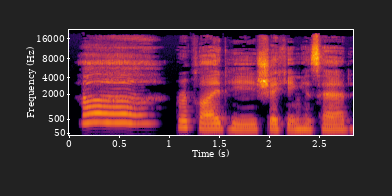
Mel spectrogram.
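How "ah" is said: banker's sigh. A narrator's reading. Banker sighs reply.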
